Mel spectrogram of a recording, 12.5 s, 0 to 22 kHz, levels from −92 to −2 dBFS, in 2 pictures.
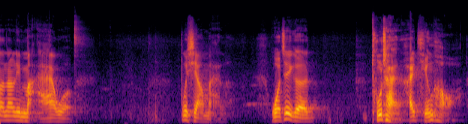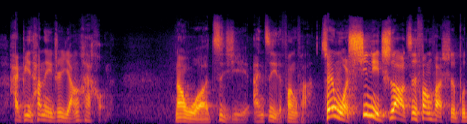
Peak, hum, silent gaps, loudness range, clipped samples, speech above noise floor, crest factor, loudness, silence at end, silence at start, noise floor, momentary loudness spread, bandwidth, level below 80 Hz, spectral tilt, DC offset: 0 dBFS; none; none; 9 LU; under 0.1%; 39 dB; 22 dB; -20 LUFS; 0 s; 0 s; -60 dBFS; 18 LU; 13.5 kHz; -68 dBFS; -2.5 dB/octave; under 0.1%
